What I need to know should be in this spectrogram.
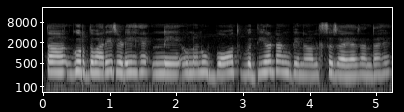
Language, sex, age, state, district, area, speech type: Punjabi, female, 45-60, Punjab, Tarn Taran, urban, spontaneous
